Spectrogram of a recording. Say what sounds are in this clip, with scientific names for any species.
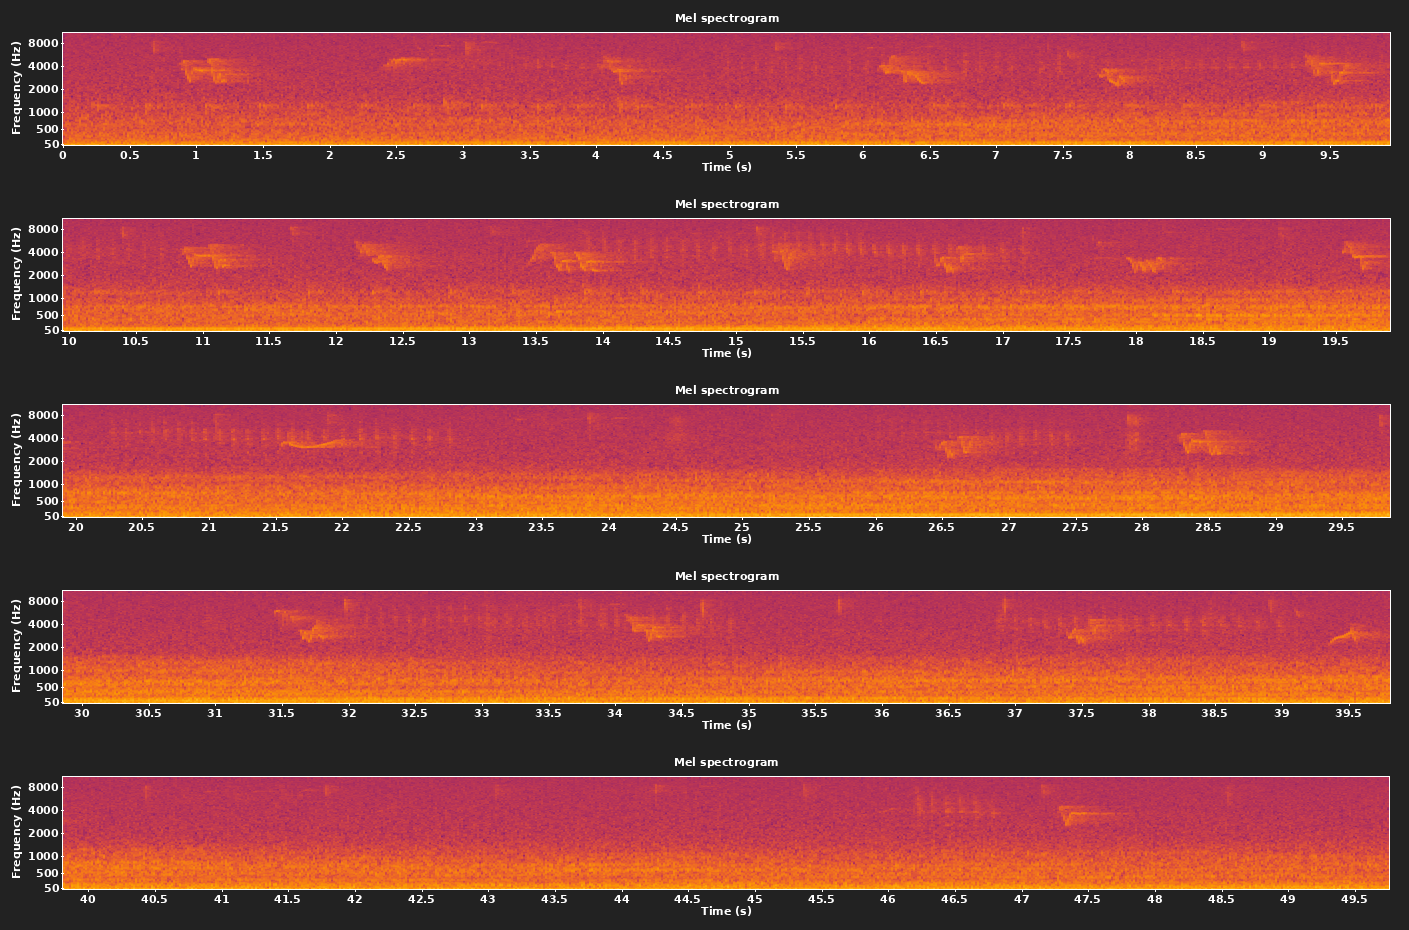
unknown mammal, Vireo olivaceus, unidentified call, Contopus virens, Myiarchus crinitus, Setophaga fusca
